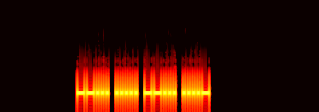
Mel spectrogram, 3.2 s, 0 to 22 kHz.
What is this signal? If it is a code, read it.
Morse code, heard as a keyed tone, about 50 wpm, 700 Hz. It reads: 7574
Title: Common Cut Numbers - 4-Digit 50wpm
